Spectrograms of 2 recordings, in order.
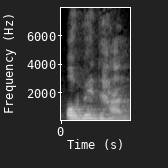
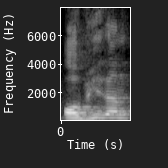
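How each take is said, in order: First: অভিধান opening on a rounded "o"; অভিধান with অ changed to ও; closed initial O. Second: অভিধান opening on a clear "aw"; অভিধান with an open, unchanged অ; open initial vowel. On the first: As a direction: say অভিধান as "obhidhan", the spoken form. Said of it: "আমরা বলি". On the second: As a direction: say অভিধান as "awbhidhan", the form not used. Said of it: "কখনো আমরা বলি না". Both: Shown as a demonstration.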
